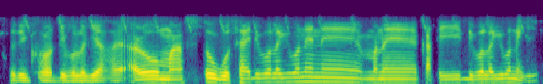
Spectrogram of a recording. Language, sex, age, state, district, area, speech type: Assamese, male, 18-30, Assam, Lakhimpur, rural, conversation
